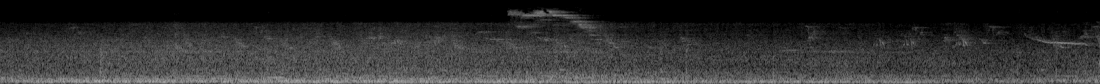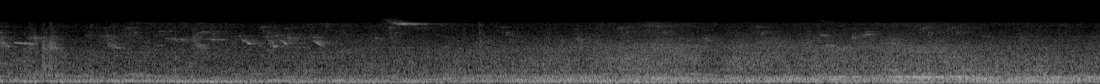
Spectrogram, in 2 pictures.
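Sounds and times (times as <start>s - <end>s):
small birds chirping: 8.8s - 17.4s.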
